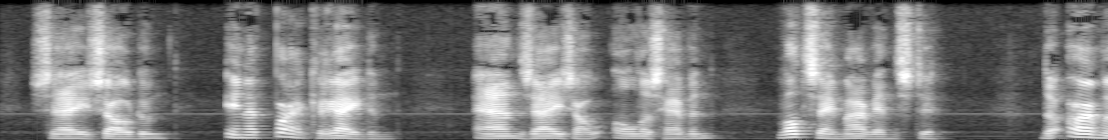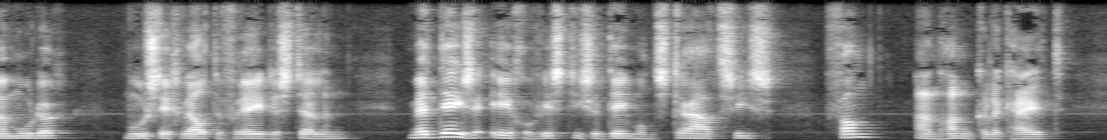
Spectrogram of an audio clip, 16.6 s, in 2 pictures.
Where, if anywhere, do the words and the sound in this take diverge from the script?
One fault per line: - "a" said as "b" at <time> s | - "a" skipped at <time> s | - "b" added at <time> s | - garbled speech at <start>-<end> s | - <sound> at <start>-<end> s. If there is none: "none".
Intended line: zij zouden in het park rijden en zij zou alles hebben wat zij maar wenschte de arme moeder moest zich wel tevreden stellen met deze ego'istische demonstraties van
none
